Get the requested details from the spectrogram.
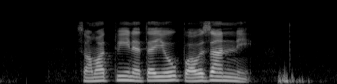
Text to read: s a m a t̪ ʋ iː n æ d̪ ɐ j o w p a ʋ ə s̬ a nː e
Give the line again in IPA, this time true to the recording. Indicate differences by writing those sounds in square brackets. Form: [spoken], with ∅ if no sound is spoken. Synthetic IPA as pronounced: s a m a t̪ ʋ iː n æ [t̪] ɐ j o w p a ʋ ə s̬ a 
